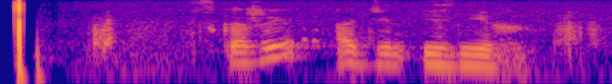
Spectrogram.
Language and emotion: Russian, neutral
